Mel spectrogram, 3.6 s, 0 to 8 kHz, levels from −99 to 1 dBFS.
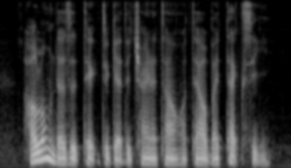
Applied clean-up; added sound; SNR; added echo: none; none; none; none.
